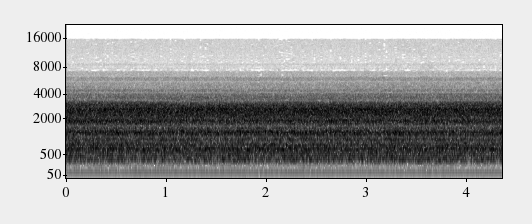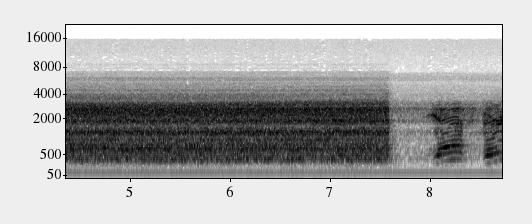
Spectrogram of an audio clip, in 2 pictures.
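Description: Steady FM static hiss from a Yupiteru multi-band scanner receiver tuned to the ISS downlink on 145.800 MHz, with no signal on the channel between the space station's transmissions. The hiss cuts off suddenly near the end as the station's signal returns.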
